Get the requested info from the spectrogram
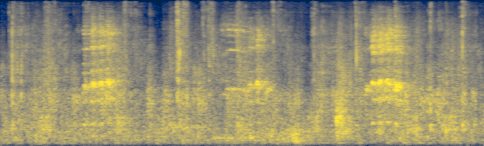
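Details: At The Willful Goat Farm & Home, a goat bleats three times, each a short, quavering, nasal cry spaced a couple of seconds apart, with low household noise and murmured voices behind.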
